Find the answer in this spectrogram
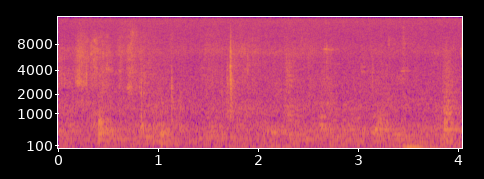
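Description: Quiet hall room tone with a few faint scattered clicks and rustles, and a soft low thump near the end.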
